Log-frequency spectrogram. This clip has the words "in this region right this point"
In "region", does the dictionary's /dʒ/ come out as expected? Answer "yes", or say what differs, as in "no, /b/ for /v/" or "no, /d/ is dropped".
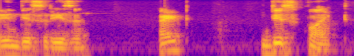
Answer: no, /z/ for /dʒ/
